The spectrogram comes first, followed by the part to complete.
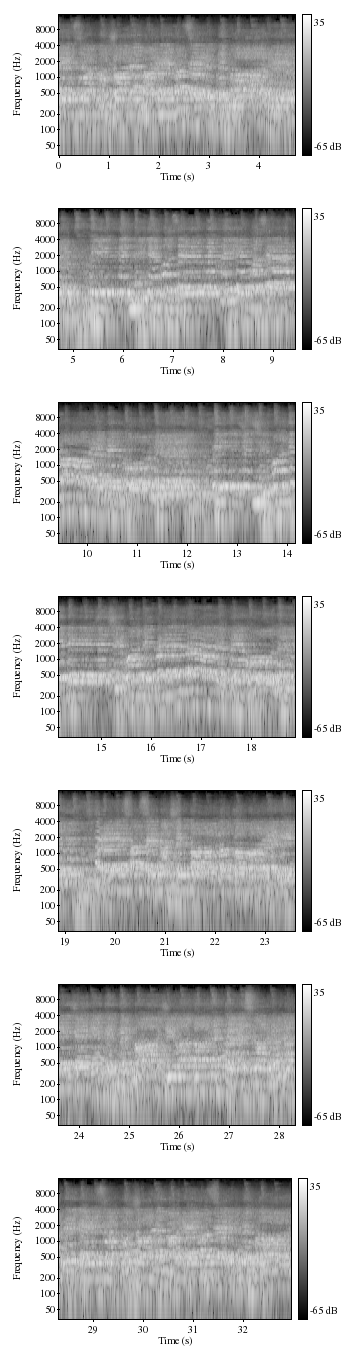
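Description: Mixed choir of women's and men's voices singing a Christmas carol (koliadka), with brief breaks between phrases.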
